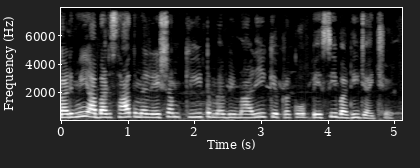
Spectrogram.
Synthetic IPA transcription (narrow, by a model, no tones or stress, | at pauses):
əɽmiabəɾsaːt̪mẽɾeːʃəmkiːʈmẽbimaːɾikepɾəkoːp̚beːsibəɽ̤id͡ʒajt̪t͡ʃʰɛ̰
